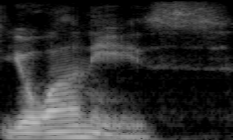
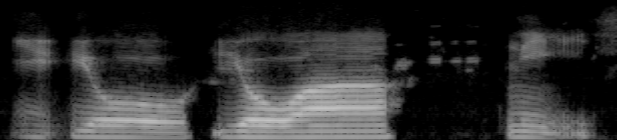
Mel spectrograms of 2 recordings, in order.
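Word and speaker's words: Ιωάννης: But in Greek, it's Ioannis. Ioannis. Yeah. Okay. So that HI A is like Yoa.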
